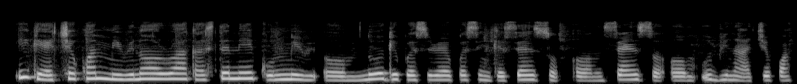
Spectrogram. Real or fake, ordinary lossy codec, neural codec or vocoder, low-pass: real; none; none; none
